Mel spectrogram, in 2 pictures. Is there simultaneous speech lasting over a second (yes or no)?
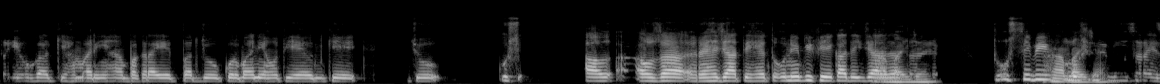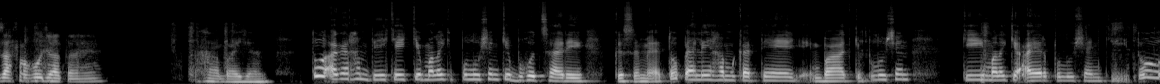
no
